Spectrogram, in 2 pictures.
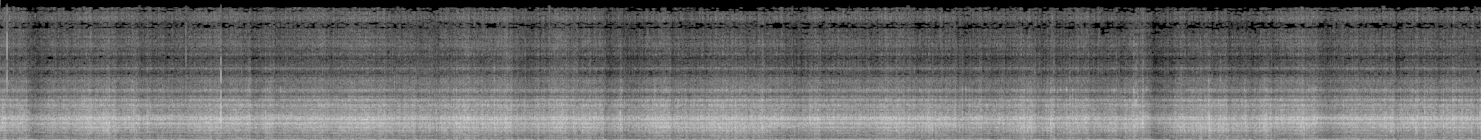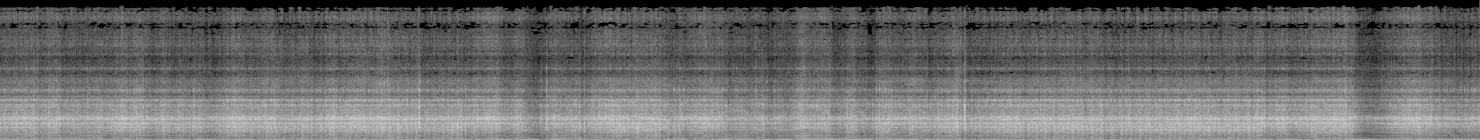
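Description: Onboard sound of a BMW GS adventure motorcycle's engine running steadily under throttle on a dirt track, mixed with the engines of other dirt bikes riding close by.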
